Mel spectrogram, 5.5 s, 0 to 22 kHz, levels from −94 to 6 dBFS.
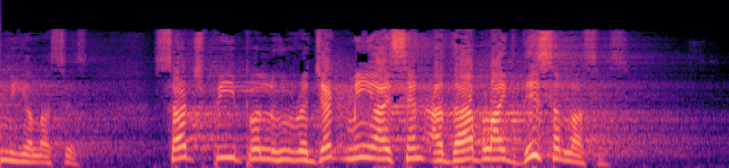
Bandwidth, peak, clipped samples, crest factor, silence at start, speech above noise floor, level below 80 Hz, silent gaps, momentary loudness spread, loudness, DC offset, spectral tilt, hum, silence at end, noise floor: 11 kHz; -2 dBFS; under 0.1%; 14 dB; 0 s; 34 dB; -50 dBFS; none; 15 LU; -14 LUFS; under 0.1%; -3.5 dB/octave; none; 0.75 s; -48 dBFS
